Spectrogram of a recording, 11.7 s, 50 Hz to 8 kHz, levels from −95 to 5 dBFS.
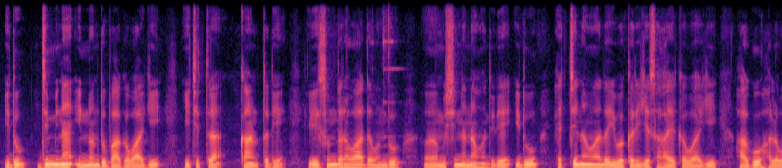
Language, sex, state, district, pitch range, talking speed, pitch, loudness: Kannada, male, Karnataka, Dharwad, 100-120 Hz, 105 wpm, 110 Hz, -17 LUFS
